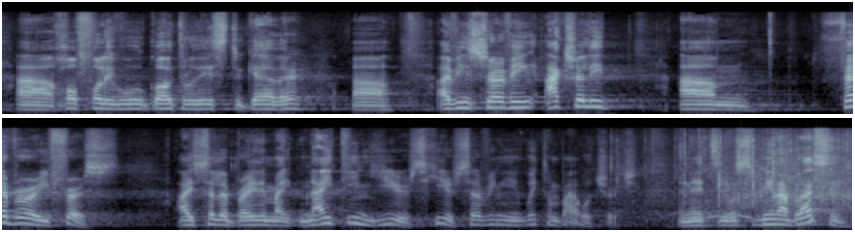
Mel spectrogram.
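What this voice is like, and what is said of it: Mexican-accented English. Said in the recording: “I don't have the spectacular Colombian accent that Hannibal has. ... Mine is a little more a broken Mexican accent.”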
